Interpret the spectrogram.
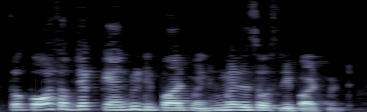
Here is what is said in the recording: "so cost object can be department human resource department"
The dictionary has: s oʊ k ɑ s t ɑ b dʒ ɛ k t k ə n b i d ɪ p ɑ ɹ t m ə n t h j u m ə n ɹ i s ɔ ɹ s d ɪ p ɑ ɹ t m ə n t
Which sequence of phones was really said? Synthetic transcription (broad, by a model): s oʊ k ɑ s ɑ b dʒ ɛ k t k ə n b i d ɪ p ɑ ɹ t m ə n t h j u m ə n ɹ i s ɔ ɹ s d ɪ p ɑ ɹ t m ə n t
